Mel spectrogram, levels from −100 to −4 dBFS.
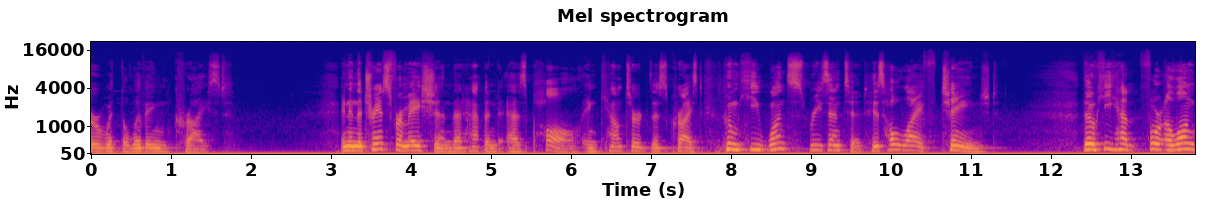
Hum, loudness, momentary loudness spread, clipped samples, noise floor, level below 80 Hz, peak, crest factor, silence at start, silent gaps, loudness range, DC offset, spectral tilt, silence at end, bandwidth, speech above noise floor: none; -34 LUFS; 12 LU; under 0.1%; -65 dBFS; -62 dBFS; -14 dBFS; 20 dB; 0 s; none; 5 LU; 3%; -6.5 dB/octave; 0 s; 13.5 kHz; 31 dB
